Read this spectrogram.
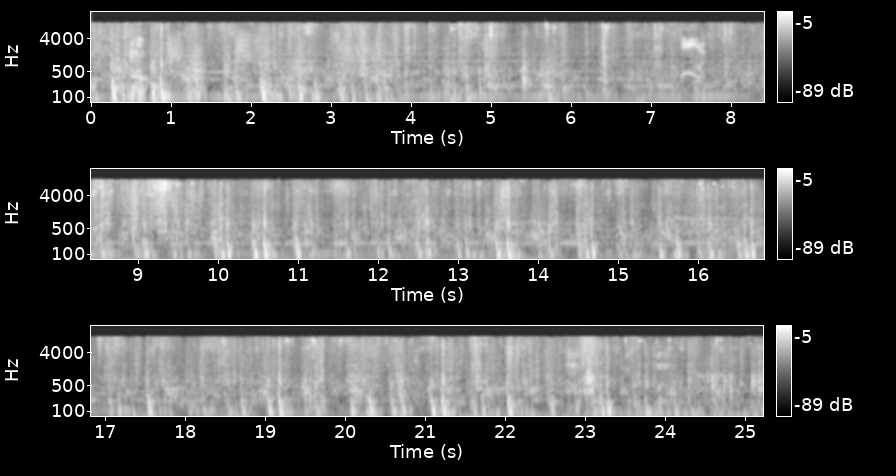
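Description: Horse hooves gallop steadily over sand.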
